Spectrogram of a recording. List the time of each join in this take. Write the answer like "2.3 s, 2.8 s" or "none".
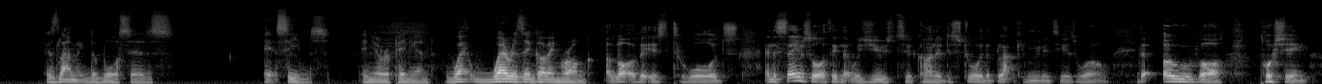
6.0 s, 11.4 s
